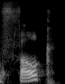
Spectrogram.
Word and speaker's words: folk: I was so distracted by the fact that she pronounced the L in folk that I couldn't listen to for about like 3 minutes after that.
